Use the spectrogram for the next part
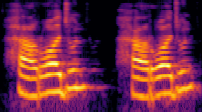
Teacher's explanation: را جو ہم نے موٹا پڑھا ہے کیونکہ را کے اوپر زبر ہے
